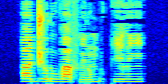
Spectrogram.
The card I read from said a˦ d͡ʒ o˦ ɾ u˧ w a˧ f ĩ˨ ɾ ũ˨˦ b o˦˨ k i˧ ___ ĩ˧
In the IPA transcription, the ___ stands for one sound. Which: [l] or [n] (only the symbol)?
l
